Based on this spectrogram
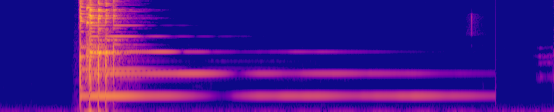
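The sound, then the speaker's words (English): Wine glasses meet in a single bright clink, and a clear, steady ringing tone lingers for about two seconds before cutting off abruptly. “Well, you ready to cheers and try these wines?”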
